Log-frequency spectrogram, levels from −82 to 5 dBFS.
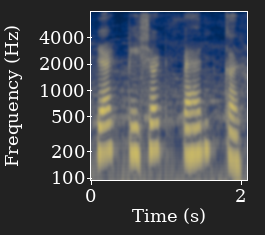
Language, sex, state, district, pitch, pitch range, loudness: Hindi, female, Delhi, New Delhi, 195 Hz, 185-210 Hz, -17 LUFS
